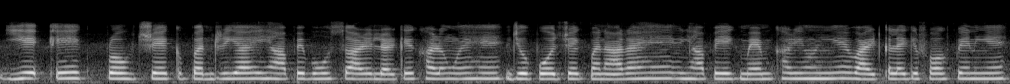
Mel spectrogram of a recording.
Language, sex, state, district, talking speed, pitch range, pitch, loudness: Kumaoni, female, Uttarakhand, Uttarkashi, 190 wpm, 255-265 Hz, 260 Hz, -16 LUFS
